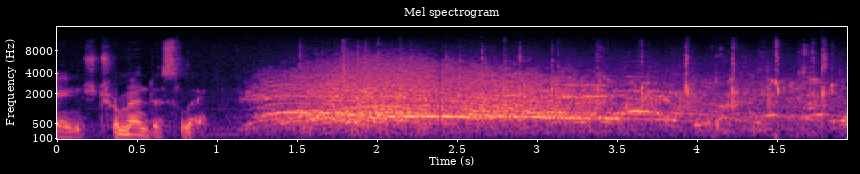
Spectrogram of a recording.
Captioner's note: cheers and applause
